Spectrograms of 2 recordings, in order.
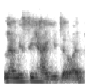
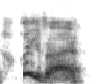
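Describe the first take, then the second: First: Said in the usual way. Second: Stretched cooing question to a pet; slow sing-song to the dog; slow drawn-out coo. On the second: Acted.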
